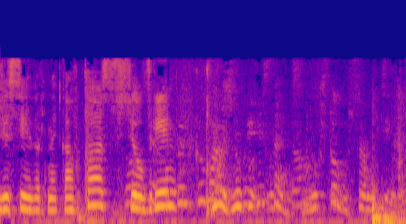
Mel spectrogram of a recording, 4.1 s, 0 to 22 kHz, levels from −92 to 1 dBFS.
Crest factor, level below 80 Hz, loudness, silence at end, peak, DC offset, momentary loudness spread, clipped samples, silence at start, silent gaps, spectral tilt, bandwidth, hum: 16 dB; -34 dBFS; -25 LUFS; 0 s; -8 dBFS; under 0.1%; 12 LU; under 0.1%; 0 s; none; -5.5 dB/octave; 8.8 kHz; none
